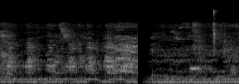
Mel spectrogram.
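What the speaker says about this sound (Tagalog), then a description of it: "Ang ingay ng manok." Busy chicken clucking and squawking over a steady background hum, with a brief dropout midway before the flock noise resumes.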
